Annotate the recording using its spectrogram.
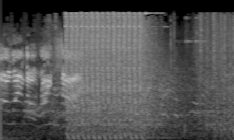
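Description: A rifle fires a few shots.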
